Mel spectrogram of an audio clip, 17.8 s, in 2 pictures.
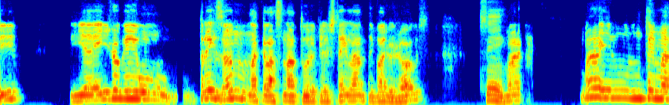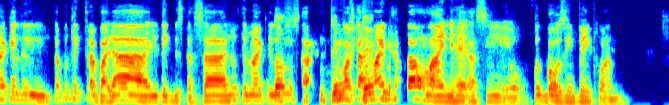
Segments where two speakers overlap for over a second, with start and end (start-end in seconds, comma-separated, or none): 12.4-14.1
